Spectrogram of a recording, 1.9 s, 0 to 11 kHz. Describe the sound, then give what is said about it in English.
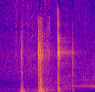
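A heavy cabin door of a 707 airliner is unlatched and opened at the jetway after the plane taxis to a stop, on a bright winter day, giving a quick series of three or four solid clunks and thuds over about a second, fairly loud, with no voices. “The cabin door opened to bright winter sunlight.”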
